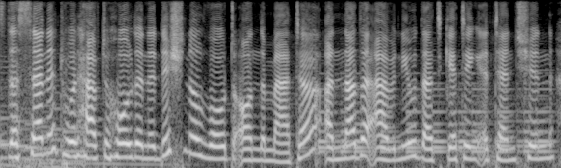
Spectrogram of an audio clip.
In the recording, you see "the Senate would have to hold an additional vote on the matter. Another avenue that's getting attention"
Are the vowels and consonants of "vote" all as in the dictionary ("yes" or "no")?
yes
